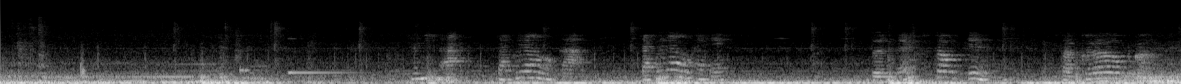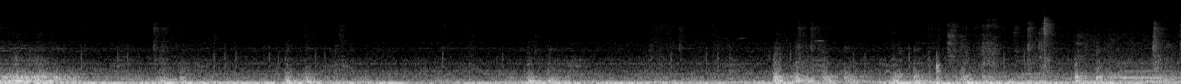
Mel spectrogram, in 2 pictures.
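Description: Train wheels knock over rail joints.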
